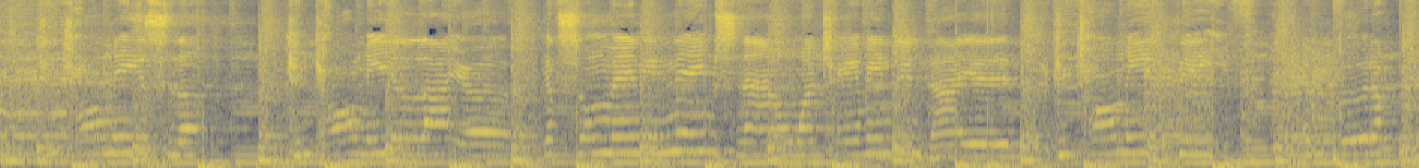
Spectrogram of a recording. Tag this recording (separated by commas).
Music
